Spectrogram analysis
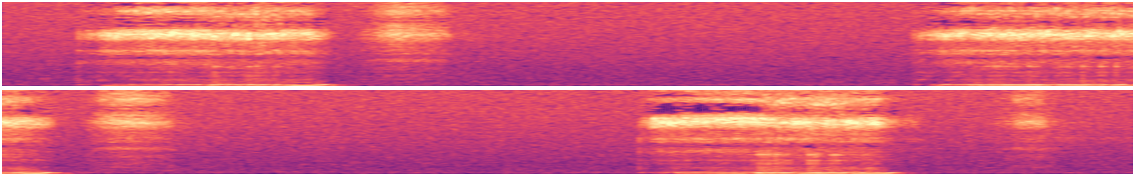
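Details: Asleep on a bed at night, the female dog Akira snores steadily: three long, rattling snores roughly four seconds apart, each carrying a high whistling tone and a brief soft puff of breath after it.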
